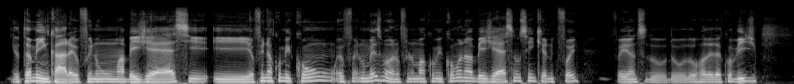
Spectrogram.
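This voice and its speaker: A man with an ordinary speaking voice, medium in pitch, at a fairly quick pace with ordinary pitch variation, the sound dry and close with no echo. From southern Brazil, Santa Catarina. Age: 30s. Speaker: streamer. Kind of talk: casual chat.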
